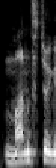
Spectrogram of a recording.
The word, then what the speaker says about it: Munster: Ähm, hier gibt es so ein paar kleinere ähm, Munster, gibt es also Münster in englisch ausgesprochen, Mansfield.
